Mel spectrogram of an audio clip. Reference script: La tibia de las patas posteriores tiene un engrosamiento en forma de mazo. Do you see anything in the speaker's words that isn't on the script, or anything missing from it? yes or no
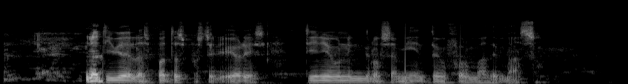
no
